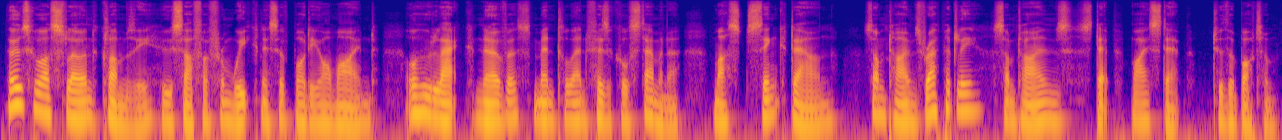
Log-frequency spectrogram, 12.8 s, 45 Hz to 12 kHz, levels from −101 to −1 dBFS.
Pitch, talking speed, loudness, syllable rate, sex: 100 Hz, 160 wpm, -23 LUFS, 5.0 syllables/s, male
